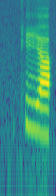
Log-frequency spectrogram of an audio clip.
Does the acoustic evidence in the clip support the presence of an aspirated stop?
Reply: yes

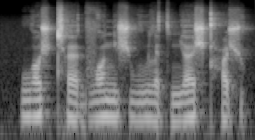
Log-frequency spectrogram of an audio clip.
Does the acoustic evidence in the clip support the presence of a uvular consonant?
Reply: yes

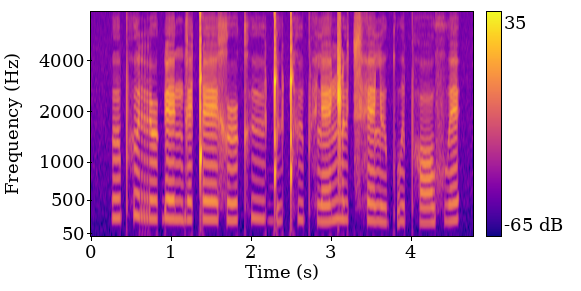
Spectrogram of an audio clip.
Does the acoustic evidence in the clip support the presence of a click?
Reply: yes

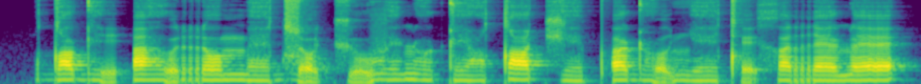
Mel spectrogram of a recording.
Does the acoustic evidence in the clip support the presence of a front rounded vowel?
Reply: no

